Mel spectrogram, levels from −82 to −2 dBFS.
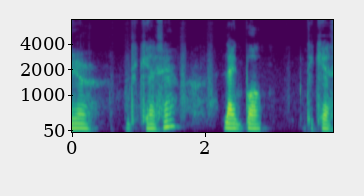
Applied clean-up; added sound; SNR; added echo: none; none; none; none.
